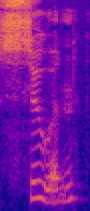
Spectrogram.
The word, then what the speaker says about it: sowens: the word sowon's actually pronounced soon comes from the gaelic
